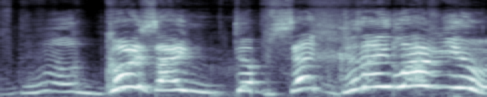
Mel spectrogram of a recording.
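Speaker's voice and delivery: high, loud emotional confession; girlish confession. Retold or imitated. A girl confessing her love to her friend, high and loud. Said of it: "be like".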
